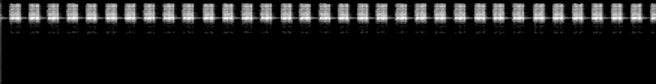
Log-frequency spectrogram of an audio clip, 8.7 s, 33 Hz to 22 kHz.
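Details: Chirping crickets after dark, field-recorded live with a Sony PCM D100; rapid bright pulses repeat about four times a second in a tight, metronomic rhythm against a quiet backdrop.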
